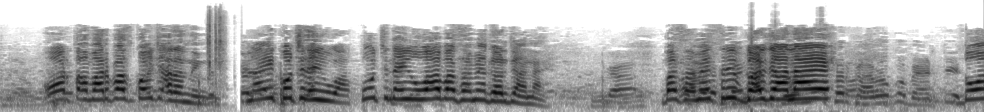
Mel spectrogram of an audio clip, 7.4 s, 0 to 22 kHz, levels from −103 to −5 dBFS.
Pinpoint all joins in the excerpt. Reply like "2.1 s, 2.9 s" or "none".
1.6 s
